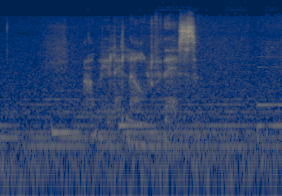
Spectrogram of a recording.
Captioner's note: whispers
